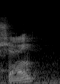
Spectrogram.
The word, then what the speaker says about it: Shang-Chi: It is Shang, not Shang. – Ah, good to know. – Listened to an interview with one of the cast members, and I thought it was Shang.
